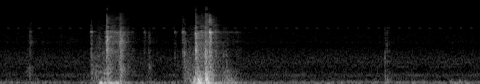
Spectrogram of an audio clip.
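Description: Two short rushing bursts about a second apart from a supermoto dirt bike being cranked over, and the engine does not catch.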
